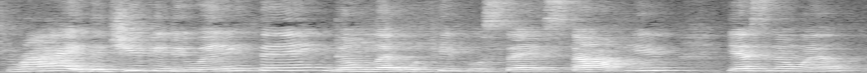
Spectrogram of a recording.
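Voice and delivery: ordinary delivery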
